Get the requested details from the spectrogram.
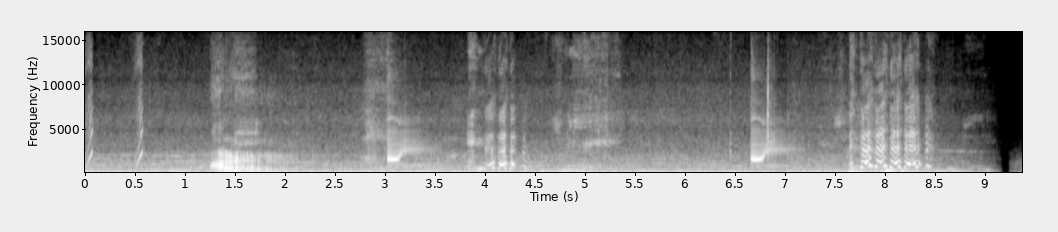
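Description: A baby giggles softly.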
